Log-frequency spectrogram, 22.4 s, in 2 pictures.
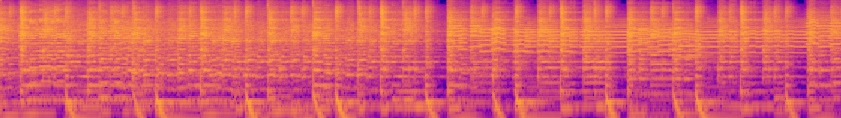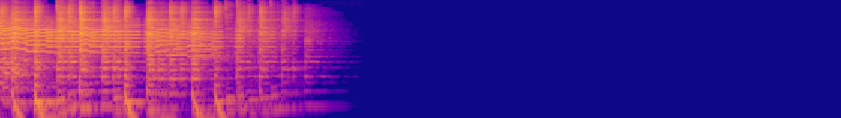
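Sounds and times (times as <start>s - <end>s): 
Turkish arabesk music: 0.0s - 15.7s.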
